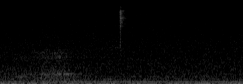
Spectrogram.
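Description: Quiet room tone with a low steady hum and a single faint click a little past halfway.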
